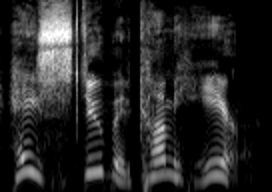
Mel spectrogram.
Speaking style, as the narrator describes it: His head hurt, but he shouted

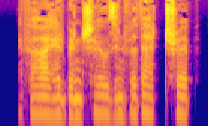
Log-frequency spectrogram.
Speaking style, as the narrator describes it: she mutters

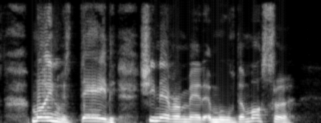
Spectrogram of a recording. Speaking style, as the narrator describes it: The second drunk shouts

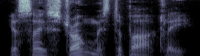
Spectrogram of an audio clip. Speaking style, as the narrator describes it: she whispered

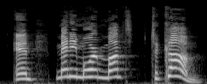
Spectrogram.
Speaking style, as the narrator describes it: shouted Jeffrey

